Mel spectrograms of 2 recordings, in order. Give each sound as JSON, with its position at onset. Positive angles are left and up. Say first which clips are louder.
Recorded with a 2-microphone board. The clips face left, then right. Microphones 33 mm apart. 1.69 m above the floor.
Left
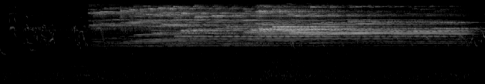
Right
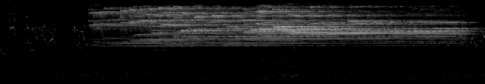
{"t": 0.9, "sound": "a chime", "louder": "right 1 dB", "side_deg": -55, "distance_m": 1.0}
